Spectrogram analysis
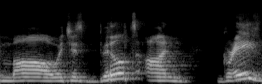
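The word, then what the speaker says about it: Moll: place called the lamentable city of mall is that how you say it rhyming with doll yeah m-o-l-l the lamentable city of maul which is built on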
